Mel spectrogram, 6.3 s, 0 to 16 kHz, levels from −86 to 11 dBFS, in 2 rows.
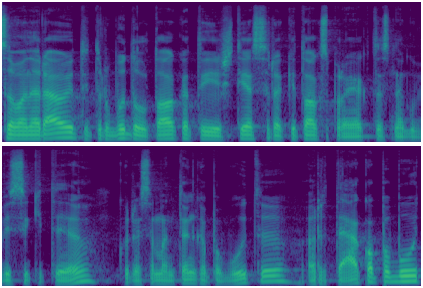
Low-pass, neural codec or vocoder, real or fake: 14.4 kHz; none; real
